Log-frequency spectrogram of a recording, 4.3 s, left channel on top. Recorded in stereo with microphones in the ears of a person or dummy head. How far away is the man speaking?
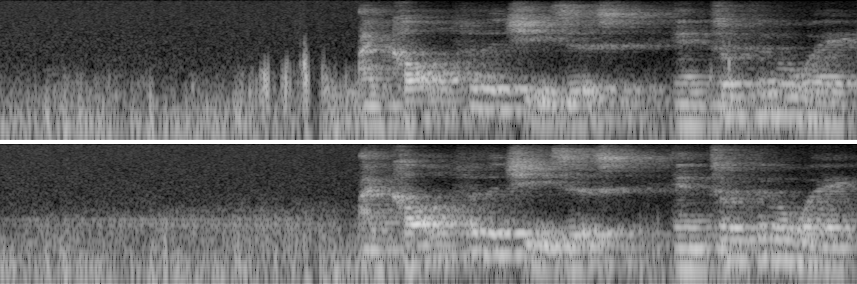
About 0.9 m.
